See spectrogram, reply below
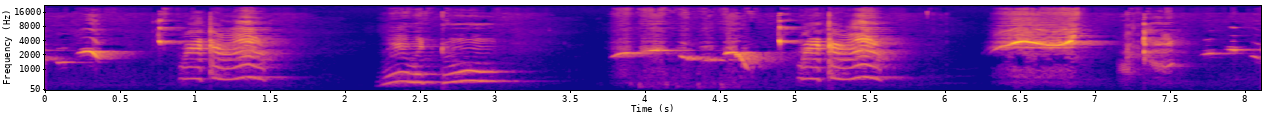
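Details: Angry Indian ringneck parakeet talking in bursts separated by short silences: flat whistled notes, quavering voice-like phrases, a lower drawn-out syllable, and a bright high whistle near the end.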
